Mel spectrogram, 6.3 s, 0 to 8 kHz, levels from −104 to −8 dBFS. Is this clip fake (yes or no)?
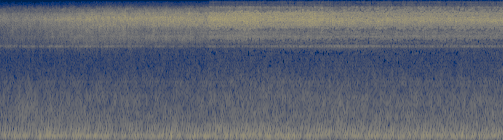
yes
